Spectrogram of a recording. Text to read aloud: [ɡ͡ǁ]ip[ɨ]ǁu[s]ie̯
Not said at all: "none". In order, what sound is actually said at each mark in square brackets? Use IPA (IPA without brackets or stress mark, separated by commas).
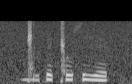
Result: ɡ͡ǁ, e, s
